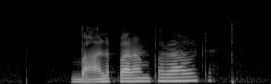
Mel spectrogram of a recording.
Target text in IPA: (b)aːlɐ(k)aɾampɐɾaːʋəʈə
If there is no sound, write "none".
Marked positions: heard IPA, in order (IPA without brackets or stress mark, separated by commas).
b, p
